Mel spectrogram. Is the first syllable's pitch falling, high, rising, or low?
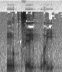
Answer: high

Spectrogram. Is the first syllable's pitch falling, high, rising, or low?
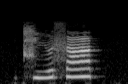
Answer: rising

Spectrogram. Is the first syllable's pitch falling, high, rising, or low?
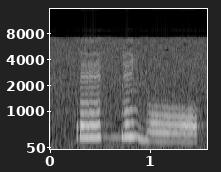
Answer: high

